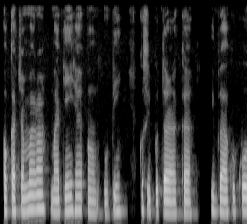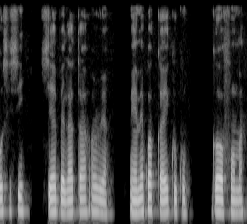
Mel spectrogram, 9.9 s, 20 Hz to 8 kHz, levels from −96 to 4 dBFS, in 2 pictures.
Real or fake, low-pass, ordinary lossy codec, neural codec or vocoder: real; 7.2 kHz; none; none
